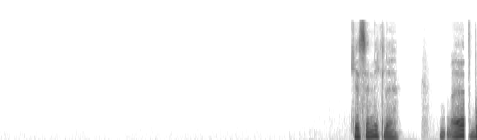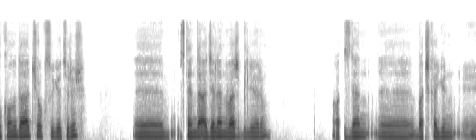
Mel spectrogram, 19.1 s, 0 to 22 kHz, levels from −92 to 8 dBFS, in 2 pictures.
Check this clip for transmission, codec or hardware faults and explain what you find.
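The speech is damaged throughout by compression and has four short dropouts.

Throughout the clip the voice sounds rough and grainy, with noise filling the gaps between harmonics and a thin, synthetic-sounding top band. The likely cause is low-delay AAC compression (AAC-ELD). Its short frames resolve pitch harmonics poorly, and the result fits a bitrate around 32 kbps.

At 9.27 s (about 100 ms), 16.31 s (about 120 ms) and 17.99 s (about 60 ms), the sound fades briefly to silence and back. A cluster of gaps is scattered over about 0.28 s from 12.99 s, the longest around 70 ms. This is AAC frame loss with muting: the decoder zeroed the missing frames, and the overlapping windows softened the edges of each hole.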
